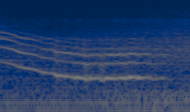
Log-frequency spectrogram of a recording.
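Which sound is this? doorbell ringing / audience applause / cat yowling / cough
cat yowling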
